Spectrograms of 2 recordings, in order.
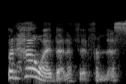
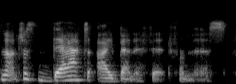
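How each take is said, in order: First: HOW punched higher in contrast; but HOW, raised and emphasized; stress on HOW. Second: THAT punched in contrast; not just THAT, with weight on it; stress on THAT. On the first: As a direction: lift and hit "how" as the real point. Corrects 'that' to 'how'. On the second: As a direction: lean on "that" to set up a contrast. Contrasts 'that' with 'how'. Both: Real, not acted.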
